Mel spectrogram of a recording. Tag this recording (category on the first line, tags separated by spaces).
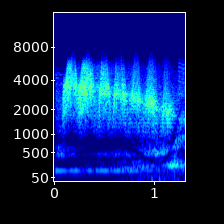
Soundscapes > Synthetic / Artificial
LFO massive Birsdsong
